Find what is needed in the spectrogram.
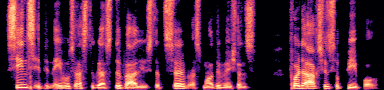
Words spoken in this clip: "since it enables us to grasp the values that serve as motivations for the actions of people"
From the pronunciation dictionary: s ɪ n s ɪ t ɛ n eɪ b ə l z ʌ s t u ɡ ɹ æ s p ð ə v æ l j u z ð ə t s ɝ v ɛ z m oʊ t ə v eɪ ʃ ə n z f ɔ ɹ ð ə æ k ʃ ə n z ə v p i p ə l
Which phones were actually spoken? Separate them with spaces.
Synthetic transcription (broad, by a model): s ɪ n s ɪ t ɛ n eɪ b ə l s ʌ s t u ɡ æ s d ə v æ l j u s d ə t s ɝ v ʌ s m oʊ t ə v eɪ ʃ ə n s f ɔ ɹ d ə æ k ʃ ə n s ə v p i p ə l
